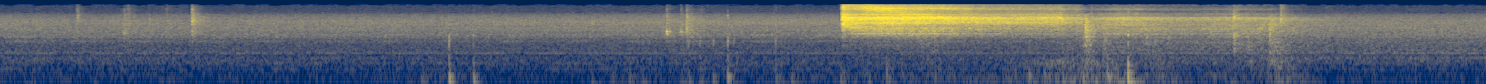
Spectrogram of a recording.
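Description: Sudden loud hiss of compressed air venting from a stopped electric commuter train's air system, starting about six seconds in and fading away over some three seconds. Beneath it is a steady faint hiss of the train's running equipment, with a few light clicks before the blast.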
